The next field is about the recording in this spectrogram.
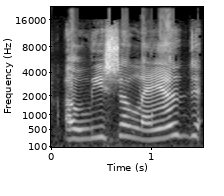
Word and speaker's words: Alicia Land: You can Cash App me at @AliciaLand, and my real name is spelled A-L-I-C-I-A Land, L-A-N-D. So it's @AliciaLand. L-A-N-D, Alicia Land.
